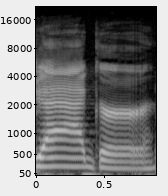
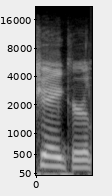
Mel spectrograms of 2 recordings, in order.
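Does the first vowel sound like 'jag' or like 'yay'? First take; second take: jag; yay. First: The name has a short 'a' like 'jag'. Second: The name sounds like the drink Jaeger. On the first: The speaker calls it right. "It's Jagger" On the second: The speaker calls it wrong. "Not Jaeger, like Jaeger bombs"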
